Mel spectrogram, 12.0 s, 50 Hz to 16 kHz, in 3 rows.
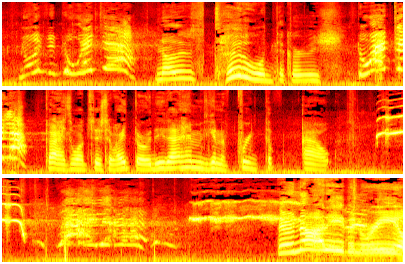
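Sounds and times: child screaming: 0:07.8 - 0:12.0.

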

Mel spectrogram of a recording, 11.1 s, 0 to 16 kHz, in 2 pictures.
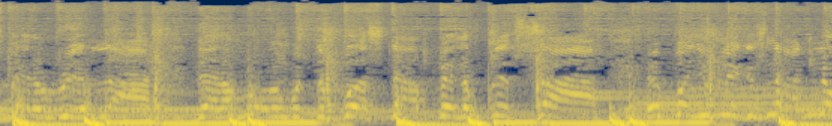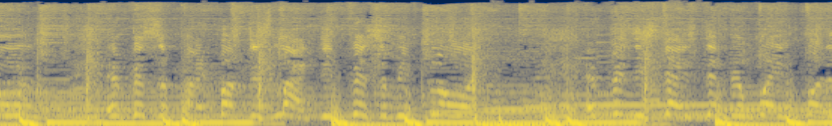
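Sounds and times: hip hop beat with bass: 0:00.0 - 0:11.0
rapped vocal: 0:00.0 - 0:11.0.

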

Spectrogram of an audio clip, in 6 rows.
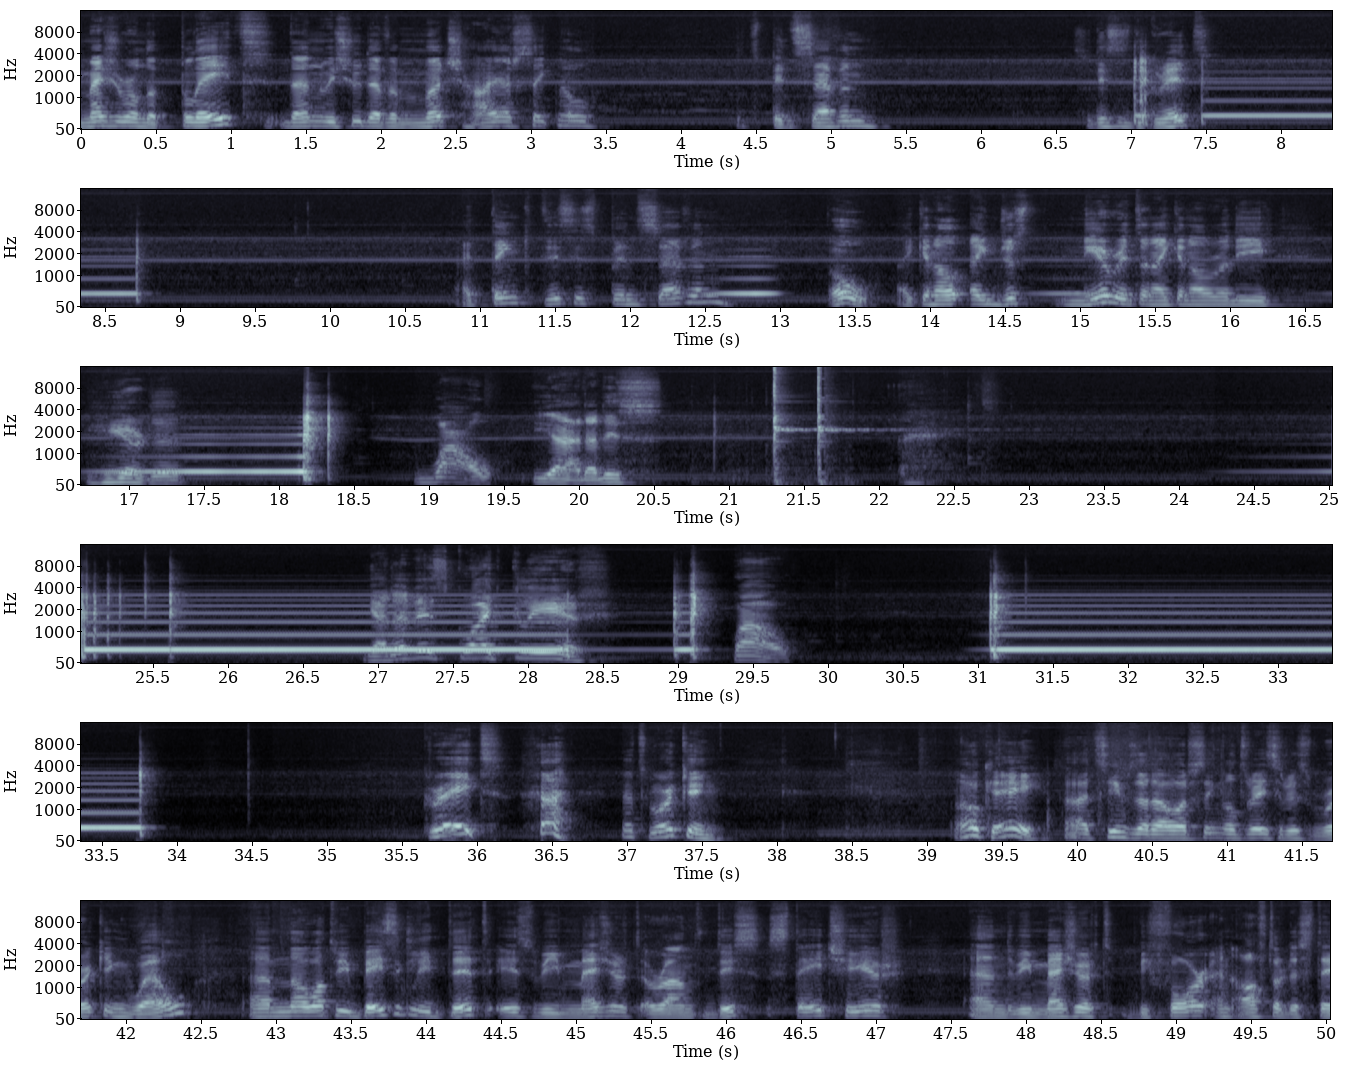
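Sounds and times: loudspeaker steady tone: 0:00.0 - 0:05.4, 0:06.6 - 0:08.8, 0:10.8 - 0:20.7, 0:24.2 - 0:29.8
faint steady hum: 0:00.0 - 0:50.0
probe click: 0:08.6 - 0:08.8, 0:25.0 - 0:25.8, 0:28.9 - 0:29.3.

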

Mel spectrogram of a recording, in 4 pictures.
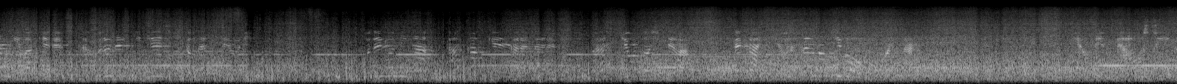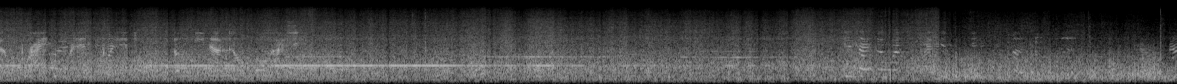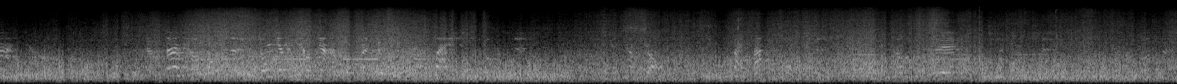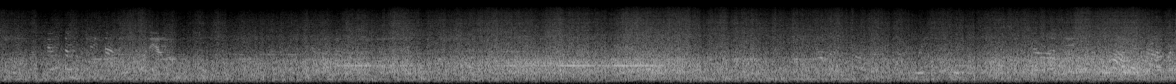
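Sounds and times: faint voices: 0:00.0 - 0:47.0
water rushing along ship hull: 0:00.0 - 0:47.0
wind buffeting microphone: 0:00.0 - 0:47.0.

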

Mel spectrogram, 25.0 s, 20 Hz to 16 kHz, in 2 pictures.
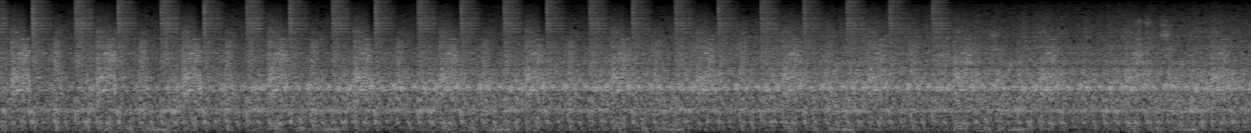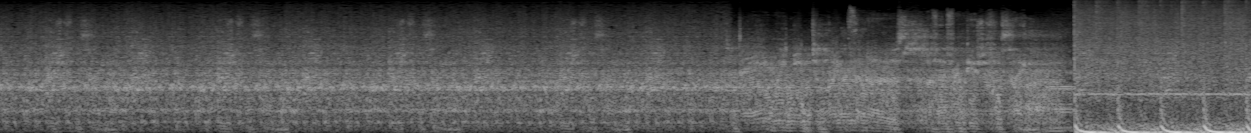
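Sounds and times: hard techno music: 0:00.0 - 0:25.0.

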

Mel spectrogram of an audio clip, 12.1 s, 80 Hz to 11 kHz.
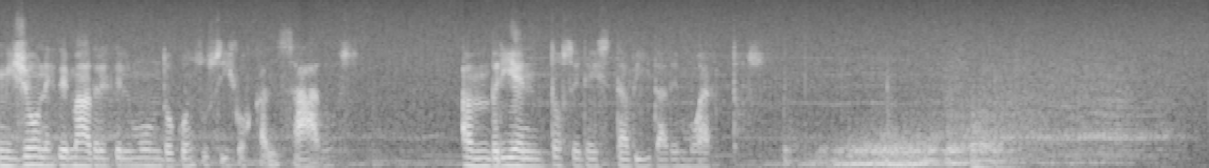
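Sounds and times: low droning tone: 0:07.8 - 0:11.3.

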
